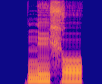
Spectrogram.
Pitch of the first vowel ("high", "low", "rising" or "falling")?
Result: high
